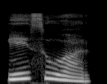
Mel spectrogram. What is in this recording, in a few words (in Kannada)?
"ಏಸುವಾರ್", Kannada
